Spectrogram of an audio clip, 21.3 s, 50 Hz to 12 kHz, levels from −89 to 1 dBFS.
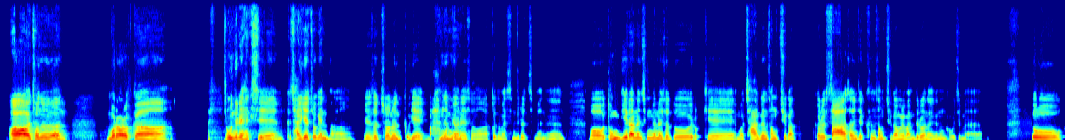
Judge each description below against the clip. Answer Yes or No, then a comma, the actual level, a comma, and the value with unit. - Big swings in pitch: Yes, wide, 5.7 semitones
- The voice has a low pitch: Yes, low, 115 Hz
